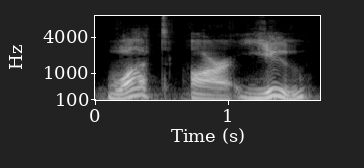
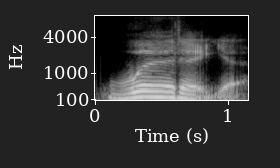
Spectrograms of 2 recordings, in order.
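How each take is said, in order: First: Each word is said separately and fully. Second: The words are reduced and run together. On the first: "não fala What are you separadamente" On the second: "Essas três palavras são reduzidas e unidas"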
